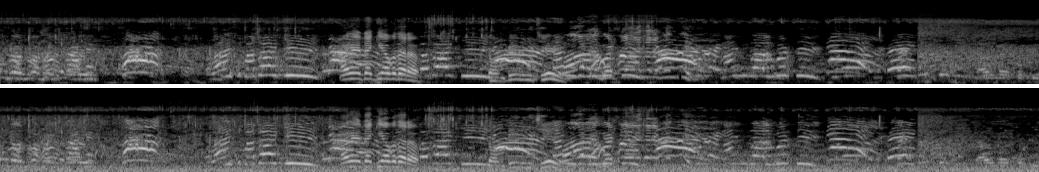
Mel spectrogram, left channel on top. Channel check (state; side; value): noise; right; rumble, 7 dB below the sound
